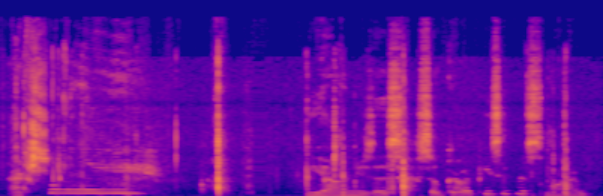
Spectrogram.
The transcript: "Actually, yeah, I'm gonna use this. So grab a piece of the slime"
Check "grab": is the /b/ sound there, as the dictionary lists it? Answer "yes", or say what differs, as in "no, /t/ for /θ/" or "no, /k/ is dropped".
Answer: no, /b/ is dropped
